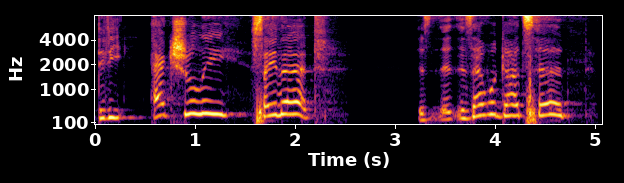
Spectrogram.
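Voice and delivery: sarcastic serpent voice. Acting out the serpent's line to the woman: imitating a sarcastic serpent. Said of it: "the sarcasm in the voice".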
